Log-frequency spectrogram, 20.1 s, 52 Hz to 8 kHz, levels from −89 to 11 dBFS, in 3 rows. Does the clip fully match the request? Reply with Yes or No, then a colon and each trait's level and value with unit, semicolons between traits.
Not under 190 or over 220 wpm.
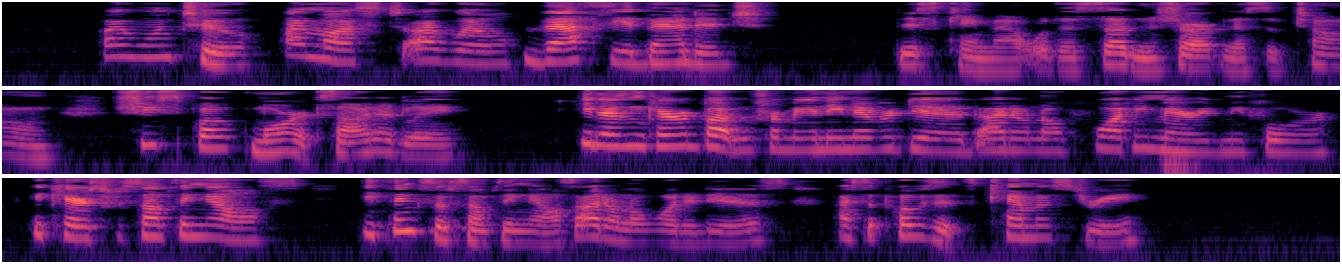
Yes: average, 195 wpm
